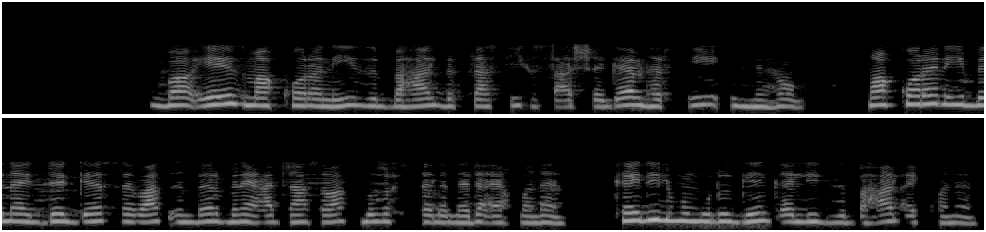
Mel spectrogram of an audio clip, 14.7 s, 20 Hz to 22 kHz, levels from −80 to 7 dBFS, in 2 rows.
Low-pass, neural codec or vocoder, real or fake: 5.4 kHz; vocoder, 22.05 kHz, 80 mel bands, Vocos; fake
